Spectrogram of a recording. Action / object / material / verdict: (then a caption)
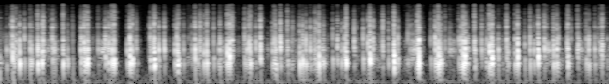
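tap / hollow plastic egg capsule / plastic / none. Long acrylic nails tap and scratch fast on both sides of a hollow, translucent yellow-green plastic egg capsule held vertically. The result is a rapid, dense stream of sharp, dry clicks and scraping with a bright, hollow plastic tone and almost no low end.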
